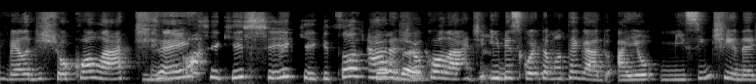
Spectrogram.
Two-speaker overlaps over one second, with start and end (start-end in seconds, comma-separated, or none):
none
